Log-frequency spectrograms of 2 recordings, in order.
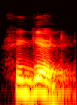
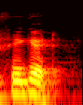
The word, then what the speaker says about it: fidget: फिगेट, यहाँ पे D silent है, FIDGET, फिगेट।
